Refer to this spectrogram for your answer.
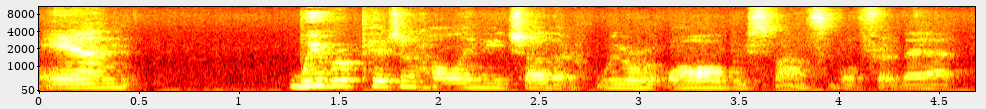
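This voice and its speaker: Audible room echo surrounds a man with an American accent. He speaks at a moderate pace. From Chicago, South Side. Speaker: nonprofit founder. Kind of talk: interview.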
